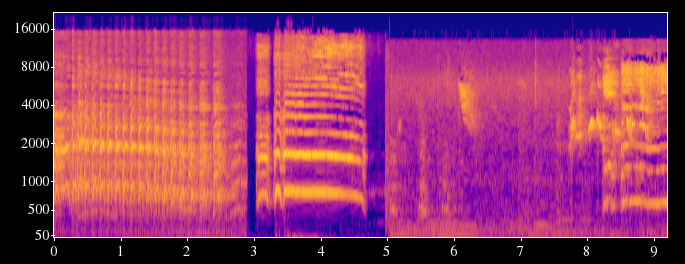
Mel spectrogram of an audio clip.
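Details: Roosters of several types crowing at a chicken farm: a harsh, buzzy crow at the start, then a loud, drawn-out, even crow with a clean cut-off, and a later crow rising over noisy background.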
